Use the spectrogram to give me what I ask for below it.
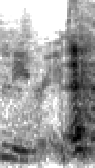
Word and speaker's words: Ley Greaves: I have some rapid-fire questions for you, but before we go into that, I thought we pronounced the second name Ley. So for the past year and a half, I have been calling you Laura Ley Greaves. – Common misconception. It's Ley Greaves.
